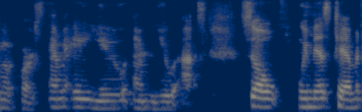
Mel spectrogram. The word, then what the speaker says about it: Maumus: name is Tomas, and the last name is pronounced again. Maumus. Thank you so much. And that's Maumus.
